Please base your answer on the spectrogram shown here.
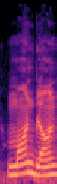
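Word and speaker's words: Montblanc: अब जिन्हें नहीं पता वो ये सोच रहे होंगे कि इसे मॉन्ट ब्लैंक क्यों नहीं कहा मैंने। एक्चुअली इसे ऐसे ही प्रोनाउंस करते हैं।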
